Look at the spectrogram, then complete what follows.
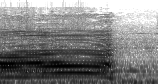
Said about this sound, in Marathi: त्याला झोपडीच्या बाजूने म्हशीचा हंबरडा ऐकू आला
